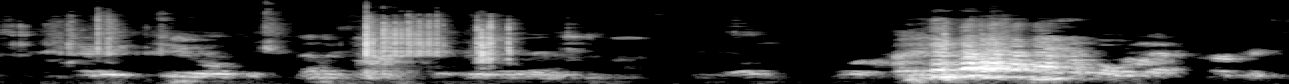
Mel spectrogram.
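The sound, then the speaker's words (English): Dice clatter and rattle in a few short bursts as they're scooped up for a game (three yellow, two green, a red and a couple of purple dice), fairly loud, with brief pauses and soft chuckling between the handfuls. “I'm gonna need. Three yellow dice, two green dice, about roughly.”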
